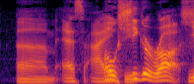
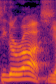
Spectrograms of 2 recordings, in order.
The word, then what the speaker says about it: Sigur Rós: And then the other band would have been, I never know how to pronounce them, but Sugar Rios or Sugar Rios. – Sugar Rios. – They're Nordic. – Sigur Rós. – Yes. – Sigur Rós.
